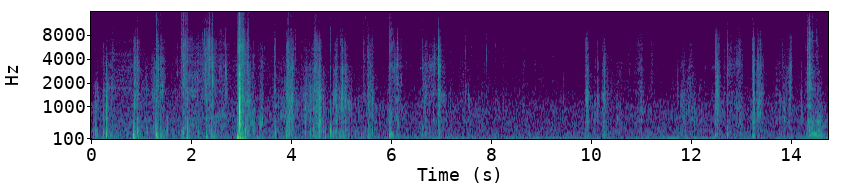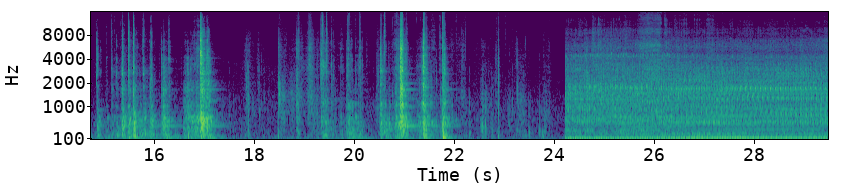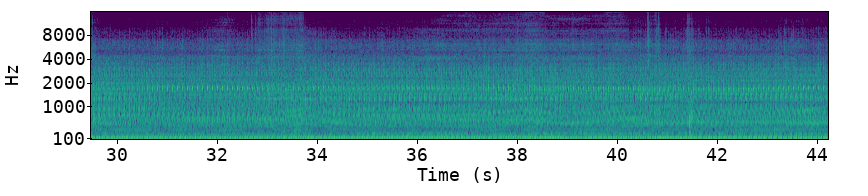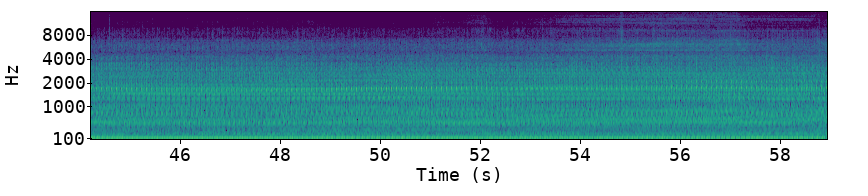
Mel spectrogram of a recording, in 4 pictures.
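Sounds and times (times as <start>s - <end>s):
engine idling: 14.3s - 17.5s, 19.3s - 22.2s, 24.2s - 58.9s.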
